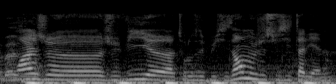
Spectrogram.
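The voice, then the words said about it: French with an Italian accent. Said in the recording (French): “C'est sympa, ton accent.”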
